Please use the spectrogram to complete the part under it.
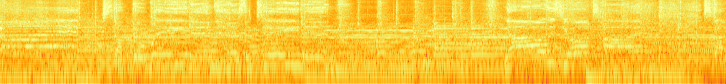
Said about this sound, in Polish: To jest kawałek, który słyszeliście w trailerze do gry Grid.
